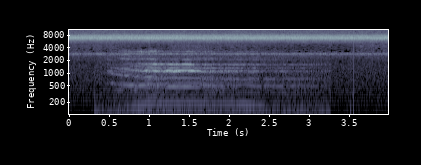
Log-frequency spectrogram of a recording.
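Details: A red deer stag, lying down at nightfall, gives a deep, drawn-out rutting roar lasting about three seconds. It is the season's opening bellow, recorded in the Pyrenees between Ariège and Haute-Garonne, September–October 2021.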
